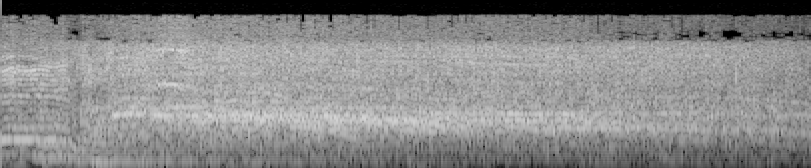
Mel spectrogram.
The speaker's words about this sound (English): and you, the audience, will tell us which one is the winner by your applause. Please, no weaseling. Just, you can scream and applaud all you want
